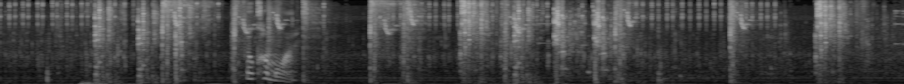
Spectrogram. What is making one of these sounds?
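A sword strikes a creature with quick, sharp hits.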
